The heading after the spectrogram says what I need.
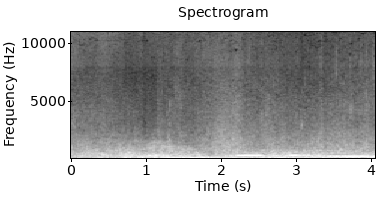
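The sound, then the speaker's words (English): A boat travelling across water, heard as a continuous wash of waves and wind with a low droning hum underneath, steady and loud throughout with no voices. “A boat? It travels on water, if that's what you mean.”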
